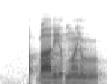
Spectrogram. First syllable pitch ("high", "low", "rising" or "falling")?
high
